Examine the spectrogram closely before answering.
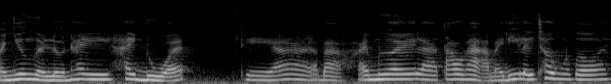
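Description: A woman with a fairly high pitch and a dark, mellow tone speaks at a fairly slow pace with fairly even intonation, and audible room echo is present. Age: 20s. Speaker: podcast host, university student. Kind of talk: solo podcast monologue. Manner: casual, laughing often.

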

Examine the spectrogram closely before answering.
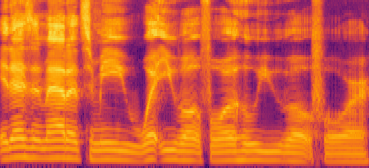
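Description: An unremarkable speaking voice, this man's has an American accent and a fairly low pitch with ordinary pitch variation, on a very clean recording with a silent background. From New York, the Bronx. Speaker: podcast co-host. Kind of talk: casual chat.

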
